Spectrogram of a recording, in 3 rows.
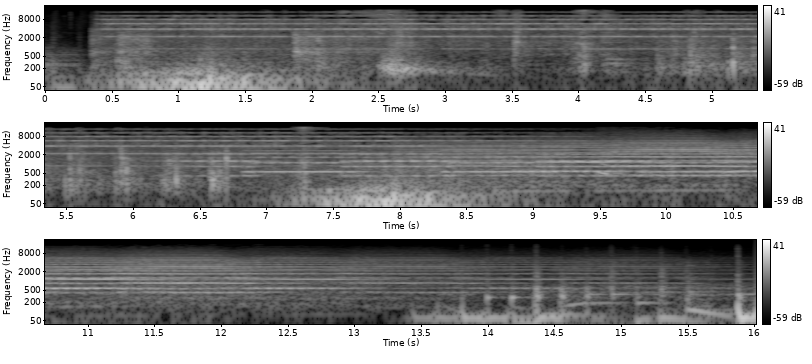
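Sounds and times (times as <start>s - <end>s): lower tones: 0.4s - 3.1s, 6.5s - 16.0s
smoke alarm high-pitched tone: 0.4s - 14.0s.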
